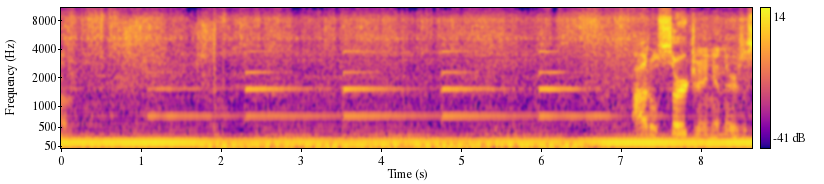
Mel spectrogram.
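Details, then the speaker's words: 1995 Ford Mustang GT on a cold start: steady low moan with the idle surging up and down; owner suspects the idle air control motor, unconfirmed. "that sounds like um a cow giving bird I read something that said that that might be the idle air control motor since I have been having idle issues"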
